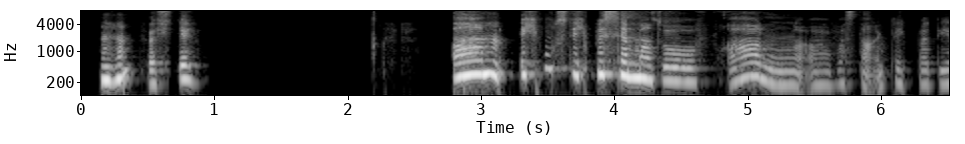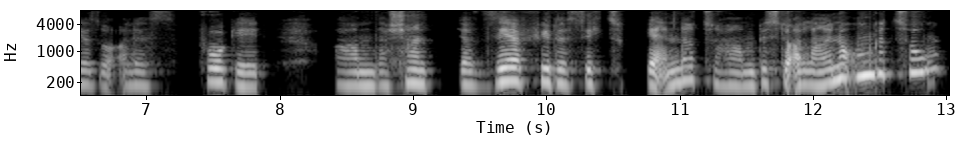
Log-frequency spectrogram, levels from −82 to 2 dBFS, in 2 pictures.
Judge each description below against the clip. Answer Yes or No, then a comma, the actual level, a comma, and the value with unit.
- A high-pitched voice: Yes, high, 195 Hz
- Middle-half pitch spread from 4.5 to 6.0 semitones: Yes, wide, 5.6 semitones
